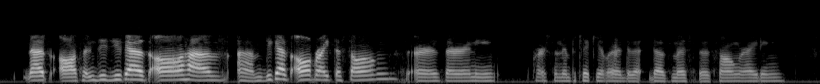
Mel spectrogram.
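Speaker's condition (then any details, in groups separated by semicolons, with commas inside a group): No condition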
